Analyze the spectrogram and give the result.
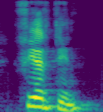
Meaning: fourteen
- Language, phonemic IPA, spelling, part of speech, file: Afrikaans, /ˈfɪə̯rtin/, veertien, numeral, LL-Q14196 (afr)-veertien.wav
